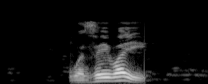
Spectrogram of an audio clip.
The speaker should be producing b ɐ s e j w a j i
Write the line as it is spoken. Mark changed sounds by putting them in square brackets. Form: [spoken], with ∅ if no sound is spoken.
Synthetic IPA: [w] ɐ [z] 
